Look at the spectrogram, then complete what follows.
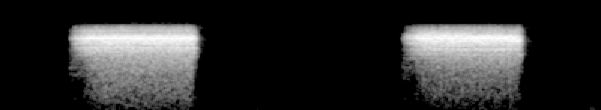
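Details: Barn owl chicks in a nest in Spain fight over food, a bird delivered by a parent; two loud, steam-like hissing screeches, each lasting almost a second, about two seconds apart, over quiet background.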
